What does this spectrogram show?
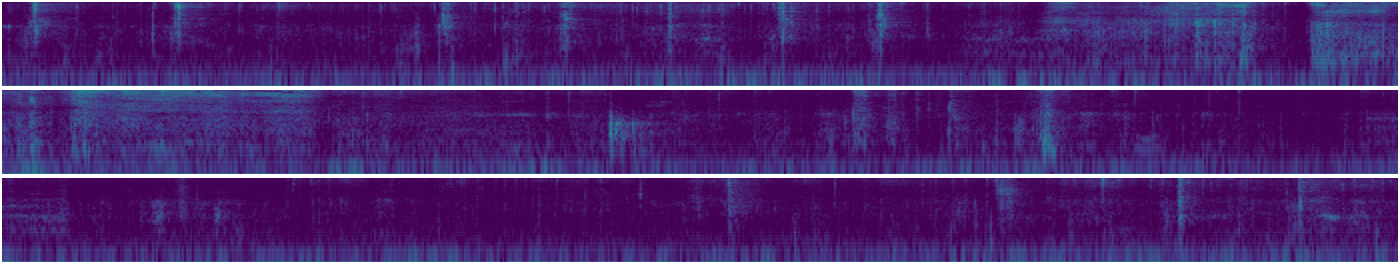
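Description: Close-miked chewing of braised chicken wings, with many small wet clicks from the mouth and the crinkle of clear plastic food gloves handling the meat. A longer rustling noise comes about four to six seconds in.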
